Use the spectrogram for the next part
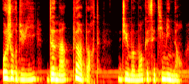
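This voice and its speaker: A woman's voice: mid-range voice, steady tone, normal speed, mellow, close to an everyday voice. A woman playing an impatient wife and mother, narrating a scripted audio drama in the second person. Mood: eager.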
